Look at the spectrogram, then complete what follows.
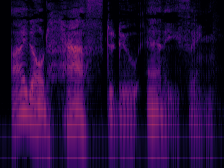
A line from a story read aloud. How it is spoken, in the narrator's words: King said slowly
